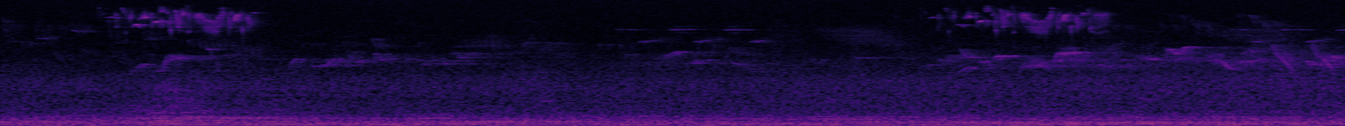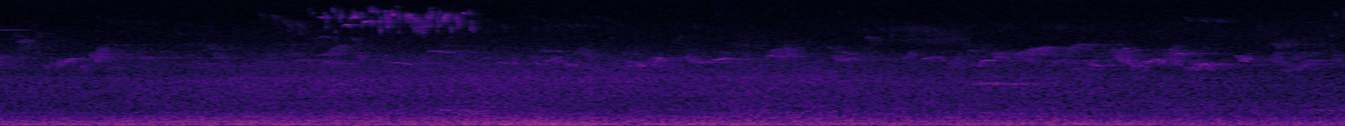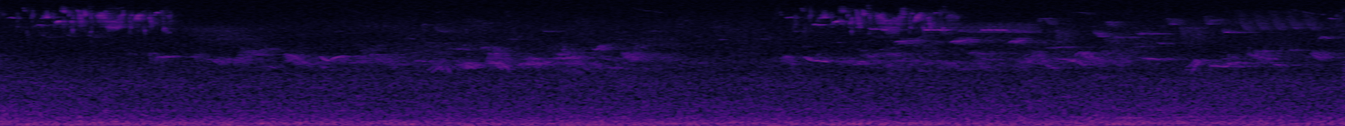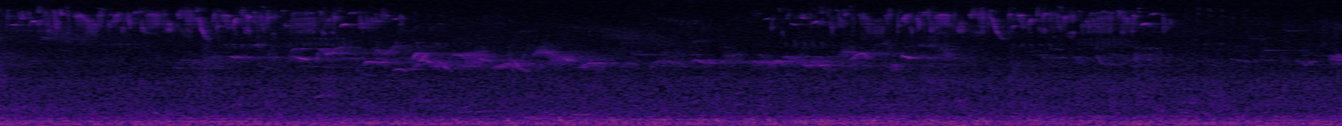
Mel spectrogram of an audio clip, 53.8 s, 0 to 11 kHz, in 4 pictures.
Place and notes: berlin, bergmannstraße: friedrichswerderscher friedhof - the city, the country & me: cemetery of dorothenstadt's and friedrichswerder's congregation
cemetery ambience, birds
the city, the country & me: april 24, 2011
